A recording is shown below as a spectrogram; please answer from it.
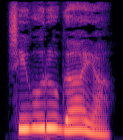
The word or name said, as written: ಚಿವರುಗಾಯ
